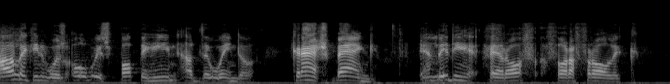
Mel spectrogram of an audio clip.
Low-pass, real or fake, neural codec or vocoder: 7.2 kHz; fake; codec, 16 kHz, 4 kbps, FunCodec, trained on LibriTTS, 50 frames a second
